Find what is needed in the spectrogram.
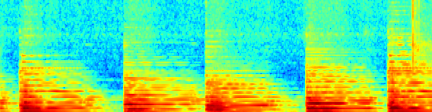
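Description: Upright piano playing octaves: four struck in turn about a second apart, each left to ring and fade, the second and third a little lower than the first and last. They show how two notes an octave apart blend into one ringing sound.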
